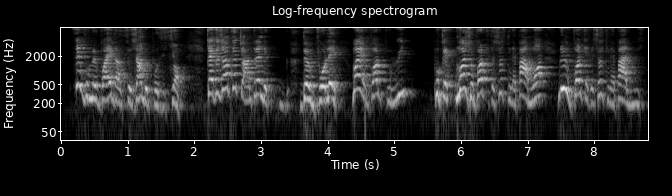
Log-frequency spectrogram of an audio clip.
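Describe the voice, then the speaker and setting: A woman's voice: on the high side, a bit bright. A woman ranting on a live stream, mocking and taunting with frequent laughter and boasting. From Burkina Faso. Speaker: live social media streamer. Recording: roomy echo.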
